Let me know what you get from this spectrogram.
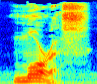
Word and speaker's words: Maurice: But my first name is Morris, but it's not spelled. It's M-A-U-R-I-C-E. So most people would say Maurice.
